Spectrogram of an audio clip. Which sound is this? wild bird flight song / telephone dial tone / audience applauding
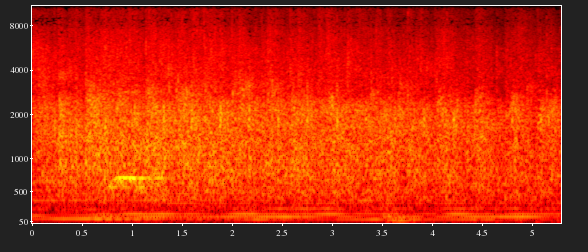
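audience applauding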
